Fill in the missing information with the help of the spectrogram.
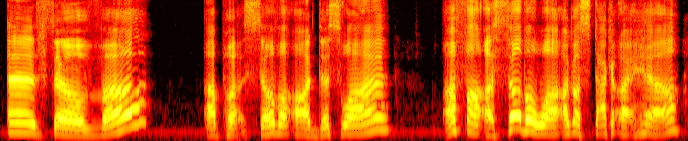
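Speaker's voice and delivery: high put-on voice of a hearing-impaired school friend, drawn out and slow; Billy voice. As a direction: imitate old friend Billy, high and halting. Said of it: "so that's actually how I sounded".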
